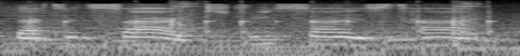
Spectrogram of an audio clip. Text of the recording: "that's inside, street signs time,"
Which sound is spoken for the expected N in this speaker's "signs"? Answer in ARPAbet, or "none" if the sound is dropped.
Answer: none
